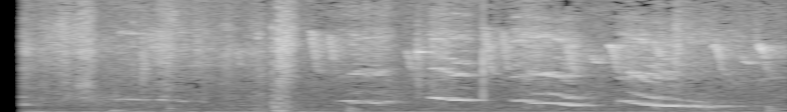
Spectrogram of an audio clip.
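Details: Litter of Brazilian Terrier (Fox Paulistinha) puppies at a kennel in Joinville, Santa Catarina, Brazil: thin high whimpers sliding downward, several in quick succession, growing louder and longer toward the end, with a few soft knocks and rustles.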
